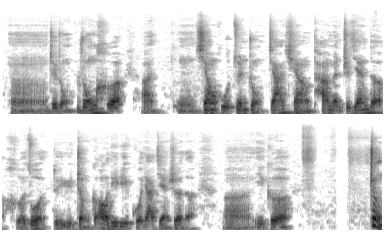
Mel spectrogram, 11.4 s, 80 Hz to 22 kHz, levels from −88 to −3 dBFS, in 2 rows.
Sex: male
